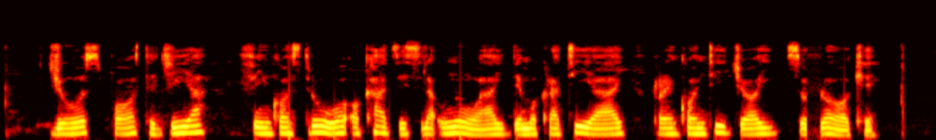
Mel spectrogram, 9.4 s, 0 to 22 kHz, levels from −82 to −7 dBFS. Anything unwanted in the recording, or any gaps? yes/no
yes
